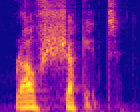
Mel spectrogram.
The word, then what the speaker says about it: Shuckett: Charlotte Caffey, Ellen Shipley, and Ralph Shuchek. – Okay. – Ralph Shuckett. That's what it says. Rhymes with fuck it.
